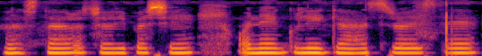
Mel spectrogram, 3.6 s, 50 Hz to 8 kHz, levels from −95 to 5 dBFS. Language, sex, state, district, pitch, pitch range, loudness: Bengali, female, Assam, Hailakandi, 240 Hz, 235-245 Hz, -18 LUFS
